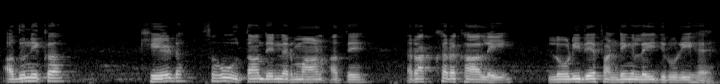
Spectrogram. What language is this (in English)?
Punjabi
